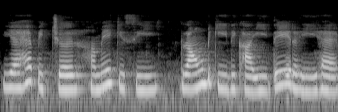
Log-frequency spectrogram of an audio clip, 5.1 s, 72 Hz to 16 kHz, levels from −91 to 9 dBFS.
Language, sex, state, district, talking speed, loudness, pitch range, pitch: Hindi, male, Punjab, Fazilka, 120 wpm, -14 LUFS, 210-240 Hz, 220 Hz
